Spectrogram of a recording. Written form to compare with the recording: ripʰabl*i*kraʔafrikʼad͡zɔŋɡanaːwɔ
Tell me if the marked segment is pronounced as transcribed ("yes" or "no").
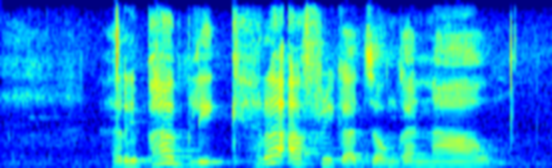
yes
